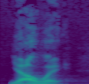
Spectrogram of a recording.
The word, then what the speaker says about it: Yahweh: And that's a technical word meaning this word that is usually pronounced Yahweh.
